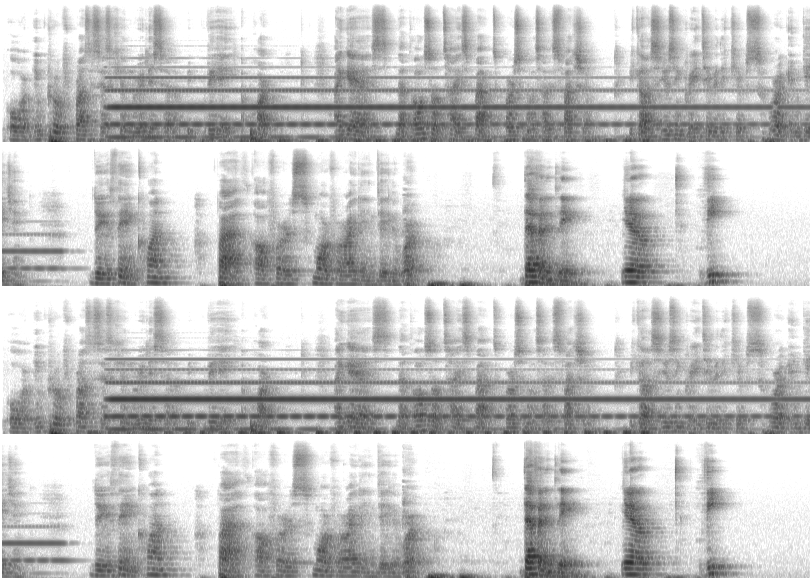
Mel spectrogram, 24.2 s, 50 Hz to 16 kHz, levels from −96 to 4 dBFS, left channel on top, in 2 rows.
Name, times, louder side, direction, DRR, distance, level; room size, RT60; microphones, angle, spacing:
voice 1, 0.1-4.0 4.7-8.8 9.5-12.4 12.8-13.0 13.4-14.6 15.0-18.3, left 2 dB, 45° left, -1 dB, 0.6 m, -32 dB
sound 1, 1.3-9.7, right 5 dB, 85° right, 0.3 m, -31 dB
sound 2, 1.5-13.0, right 2 dB, 65° left, 1.1 m, -29 dB
voice 2, 19.9-20.8 21.4-21.8 22.6-22.8, right 1 dB, 65° right, -1 dB, 0.7 m, -22 dB
2.9 x 2.4 x 2.2 m, 0.72 s
head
